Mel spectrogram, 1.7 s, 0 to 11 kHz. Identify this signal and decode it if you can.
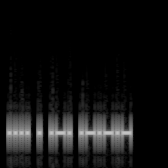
Morse code, heard as a keyed tone, about 40 wpm, 700 Hz. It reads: HER.
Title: Sentences from Top 1000 Words - Review Part 5 - 40wpm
